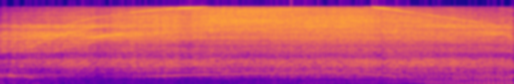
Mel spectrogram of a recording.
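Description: A cheap Chinese Hukan six-speed electric grinder spins back up after a restart, a loud, steady high-pitched whine with sweeping tonal changes that fills the whole stretch without talk.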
